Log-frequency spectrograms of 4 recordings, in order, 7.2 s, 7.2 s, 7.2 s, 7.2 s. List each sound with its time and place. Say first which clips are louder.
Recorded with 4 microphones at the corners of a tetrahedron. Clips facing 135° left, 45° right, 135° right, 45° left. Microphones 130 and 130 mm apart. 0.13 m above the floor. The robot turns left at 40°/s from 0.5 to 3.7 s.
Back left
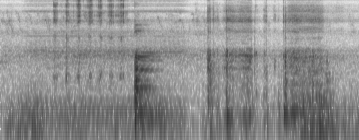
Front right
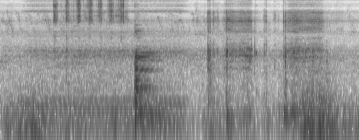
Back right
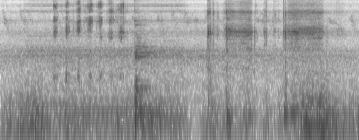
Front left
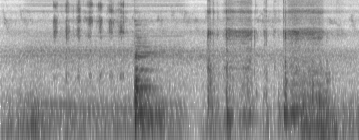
1.1 s a rattle: back left 2 dB, even; 170° left; by 2.6 s 110° left
2.7 s a piano: back left 4 dB, front left 9 dB; 70° left; by 3.3 s 45° left
4.1 s a drawer: back left 4 dB, front left 7 dB; 85° left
